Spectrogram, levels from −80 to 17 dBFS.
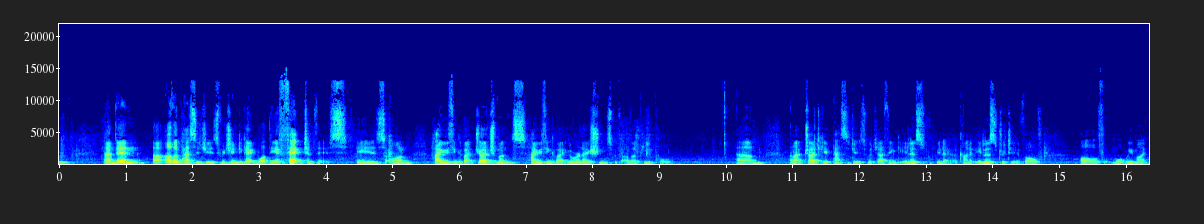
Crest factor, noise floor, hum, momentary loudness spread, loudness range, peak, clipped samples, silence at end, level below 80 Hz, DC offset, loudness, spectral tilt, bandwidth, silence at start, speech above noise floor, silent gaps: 26 dB; -55 dBFS; none; 17 LU; 8 LU; -6 dBFS; under 0.1%; 0 s; -78 dBFS; under 0.1%; -30 LUFS; -4 dB/octave; 13 kHz; 0 s; 25 dB; none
